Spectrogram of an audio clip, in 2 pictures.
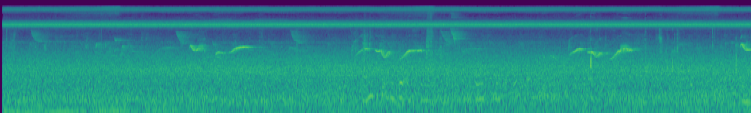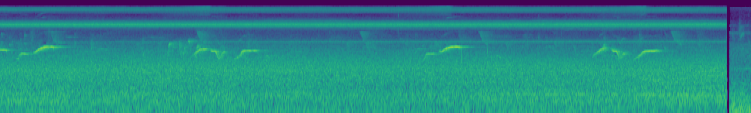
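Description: A bird singing a short whistled phrase, a quick falling note then a rising one, repeated about every four seconds, seven times in all. Under it runs a steady high-pitched insect drone that cuts off suddenly near the end.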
